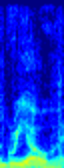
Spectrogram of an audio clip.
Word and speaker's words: Griot: And Miss Kara is an actress, producer, and the creator of The Great Griot. Or Griot, as you want to pronounce it. French or English, it don't matter.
